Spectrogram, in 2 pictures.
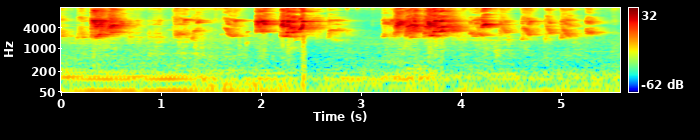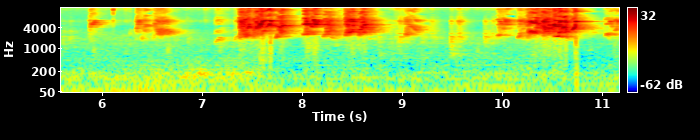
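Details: Lovebirds in a busy colony cage shared with finches and quail, recorded as mental training for competition birds; shrill, high chirping bursts come in dense clusters of about a second each, separated by short quieter gaps.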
